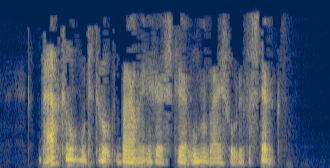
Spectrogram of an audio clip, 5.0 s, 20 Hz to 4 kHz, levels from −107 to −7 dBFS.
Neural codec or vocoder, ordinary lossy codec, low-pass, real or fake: autoencoder, 44.1 kHz, a latent of 192 numbers a frame, MeloTTS; MP3, 16 kbps; 3.6 kHz; fake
